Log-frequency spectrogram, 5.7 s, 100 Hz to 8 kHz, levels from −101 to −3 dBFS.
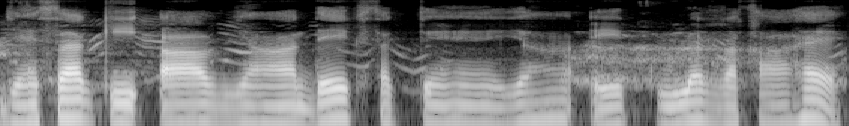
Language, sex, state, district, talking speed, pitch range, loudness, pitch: Hindi, male, Madhya Pradesh, Bhopal, 125 wpm, 100-115 Hz, -21 LUFS, 105 Hz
